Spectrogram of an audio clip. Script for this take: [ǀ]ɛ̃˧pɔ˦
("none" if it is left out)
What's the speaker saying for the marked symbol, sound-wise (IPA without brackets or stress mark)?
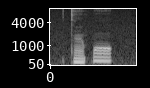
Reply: t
